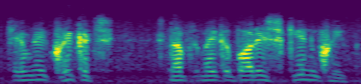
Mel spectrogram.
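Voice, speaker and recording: A man's voice: fairly high pitch, flat delivery, quick pace, lightly acted. An actor playing a timid, superstitious country repairman with a rural American accent, folksy and hesitant, in 1930s radio style. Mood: folksy, uneasy. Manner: hesitant, folksy drawling chatter. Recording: dull, noisy vintage 1930s radio recording.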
